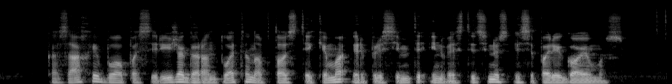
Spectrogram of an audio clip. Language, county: Lithuanian, Klaipėda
